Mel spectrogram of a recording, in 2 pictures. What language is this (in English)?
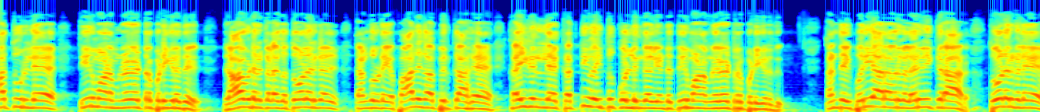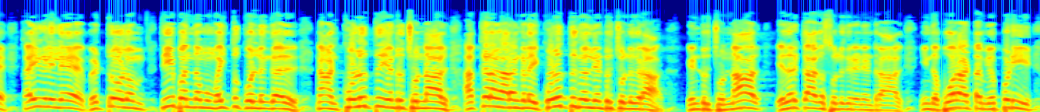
Tamil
